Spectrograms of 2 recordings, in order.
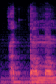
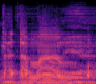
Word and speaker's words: Attamam: enggak pakai diambah embel-embel kalau di dalam lugha Arabi itu alif lam ta pakai tasdih Jadi diucapkannya attamam kalau ditulis eh oleh huruf laaten itu a t t a m a m engak ATM gitu Baik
